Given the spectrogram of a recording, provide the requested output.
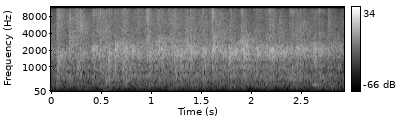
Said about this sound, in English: At the 1 minute mark, when those 4 minutes are up, I ask for extend time, and that's when you guys applaud if you like it. Applaud if you like it.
